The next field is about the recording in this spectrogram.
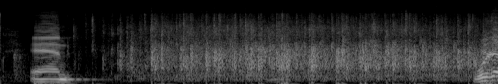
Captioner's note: audience clapping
